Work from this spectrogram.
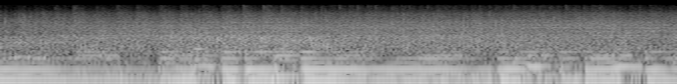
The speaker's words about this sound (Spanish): Está aquí, dale un fuerte aplauso a Jesucristo. Vamos.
